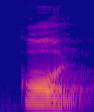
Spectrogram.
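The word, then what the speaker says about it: call: A double A देखिए सी का उच्चारण क के रूप में करेंगे ना ए डल एल को मैंने बताया ऊपर ऑल के रूप में उच्चारण करते हैं तो सी ए ड एल को क्या पढ़ा जाएगा कॉल सी A double L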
